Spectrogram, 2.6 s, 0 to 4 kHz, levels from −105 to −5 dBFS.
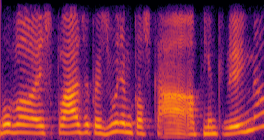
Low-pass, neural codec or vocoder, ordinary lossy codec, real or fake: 3.6 kHz; codec, 16 kHz, 1 kbps, X-Codec, HuBERT features, trained on general audio; Opus, 24 kbps; fake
